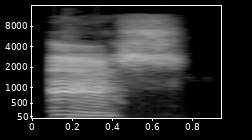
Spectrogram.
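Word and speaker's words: Æ: The A-E is actually pronounced Ash.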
